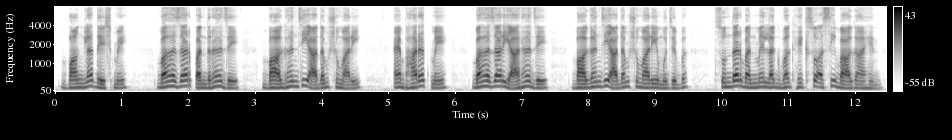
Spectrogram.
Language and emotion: Sindhi, neutral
